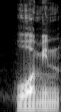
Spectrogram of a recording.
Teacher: واو کو ادا کرتے ہوئے ہونٹوں کو گول کرنا ہے۔ وَمِن، نون ساکن کو ہلانا نہیں ہے، اور یہاں نون ساکن کا اظہار ہے، غنہ نہیں کریں گے۔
